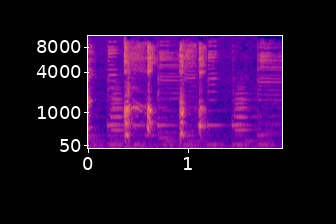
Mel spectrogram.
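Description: Four short, sharp cough bursts in quick succession, acted as a child patient's cough during pretend doctor play, with steady background music throughout.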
